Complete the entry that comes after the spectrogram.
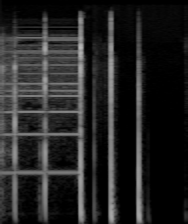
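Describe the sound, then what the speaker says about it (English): A few sharp electronic beeps, the first two with a ringing tonal edge, followed by shorter chirps, spaced unevenly in a quiet background. "Something was beeping."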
